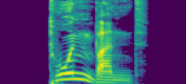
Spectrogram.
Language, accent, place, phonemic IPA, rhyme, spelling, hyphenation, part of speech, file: German, Germany, Berlin, /ˈtoːnˌbant/, -ant, Tonband, Ton‧band, noun, De-Tonband.ogg
- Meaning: 1. audiotape 2. tape recorder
